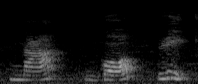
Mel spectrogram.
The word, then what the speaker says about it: নাগরিক: দেখো এখানে কি লেখা আছে, লেখার উচ্চারণ হচ্ছে না গ রিক। হ্যাঁ, কিন্তু এটাকে আমি কিভাবে উচ্চারণ করি? না গো রিক। গ এর সঙ্গে আমি একটা কিন্তু ওকার যোগ করে দিই যখন এটাকে আমি কি করছি, উচ্চারণ করছি।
